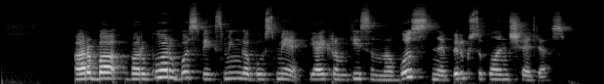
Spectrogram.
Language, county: Lithuanian, Vilnius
